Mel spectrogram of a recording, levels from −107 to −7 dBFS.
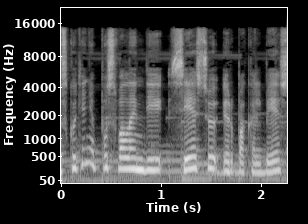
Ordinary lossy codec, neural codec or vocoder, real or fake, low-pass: MP3, 96 kbps; vocoder, 48 kHz, 128 mel bands, Vocos; fake; 14.4 kHz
